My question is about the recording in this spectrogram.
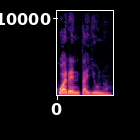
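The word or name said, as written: cuarenta y uno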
